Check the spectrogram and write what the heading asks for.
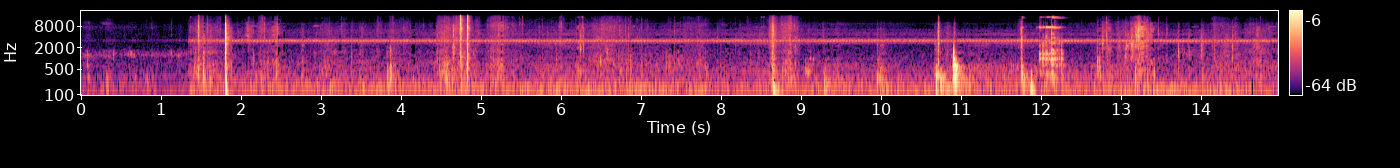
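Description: A steady high trill of insects begins after about a second of near silence. Over it come a handful of sharp clicks and knocks as tools are handled on the wooden stair treads.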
